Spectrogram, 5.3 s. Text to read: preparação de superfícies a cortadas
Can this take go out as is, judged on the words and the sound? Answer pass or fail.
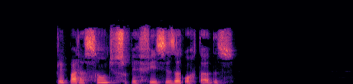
pass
